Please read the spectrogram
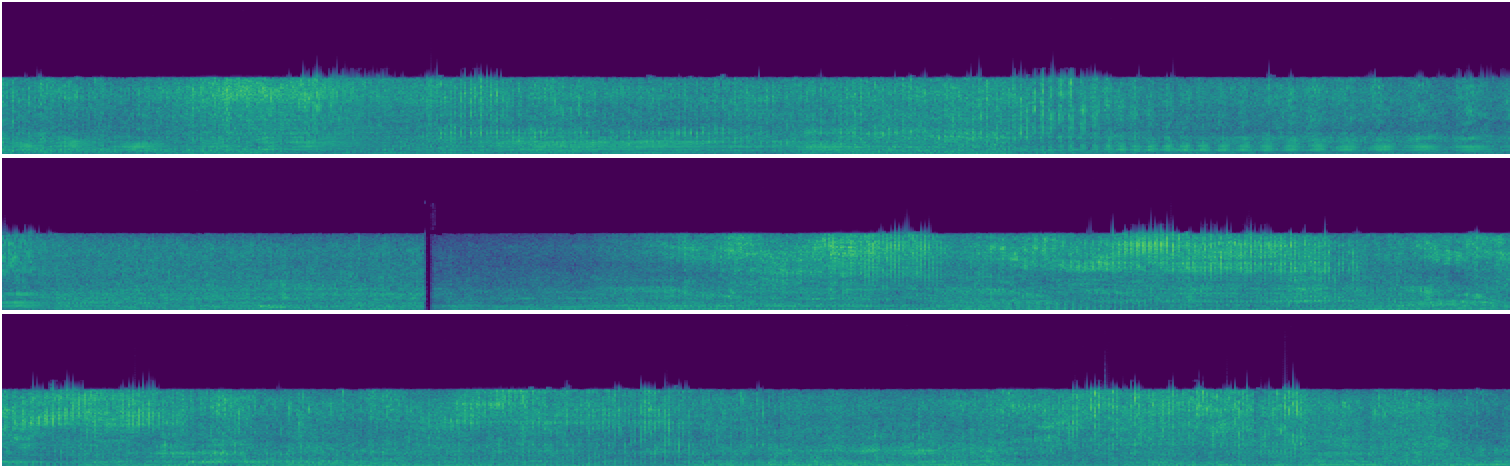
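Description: Small race motorcycles' engines revving hard as they pass one after another, each pitch rising and falling with the throttle and as it goes by. The sound breaks off briefly about twelve seconds in.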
